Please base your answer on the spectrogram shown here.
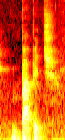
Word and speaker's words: Babbage: How do you pronounce his name, Alex? Charles Babbage? Babbage.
